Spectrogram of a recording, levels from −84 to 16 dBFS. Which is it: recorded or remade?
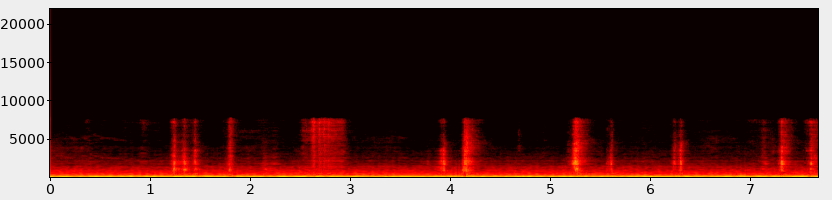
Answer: remade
